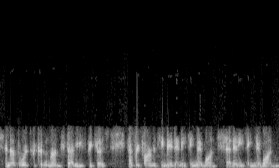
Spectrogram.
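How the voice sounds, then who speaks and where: Keeping her loudness very even, a woman speaks at a very fast pace over noticeable background noise. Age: 60s. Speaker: author and hormone educator. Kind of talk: interview.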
